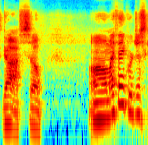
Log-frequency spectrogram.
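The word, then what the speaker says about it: Gass: It's not Gas, I bet, because I know a guy with his name spelled like that, and it's Goss.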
